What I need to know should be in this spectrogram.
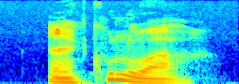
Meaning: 1. corridor, hallway 2. aisle (in an airliner) 3. slipstream
- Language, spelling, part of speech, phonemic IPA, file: French, couloir, noun, /ku.lwaʁ/, Fr-couloir.ogg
